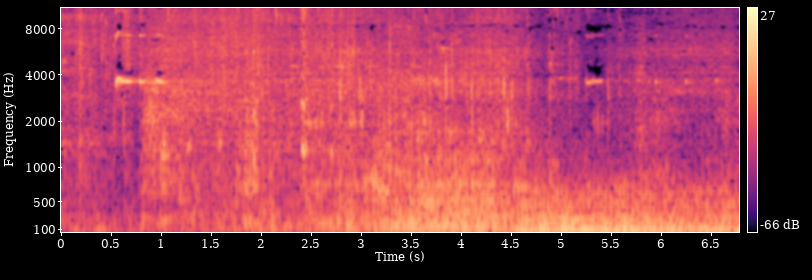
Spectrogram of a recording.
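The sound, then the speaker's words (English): Water rushes noisily through household plumbing pipes, starting with a few sharp knocks and a hiss, then swelling into a loud, steady, gurgling roar. “Have you guys ever had pipes do that?”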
